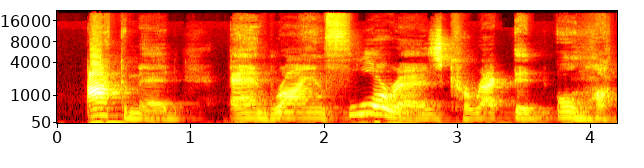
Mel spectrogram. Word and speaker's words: Ahmed: to pronounce it right i originally pronounced his name salva ahmed but i've had arabic people like four of them contact me and say in arabic it's ahmed but i had other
